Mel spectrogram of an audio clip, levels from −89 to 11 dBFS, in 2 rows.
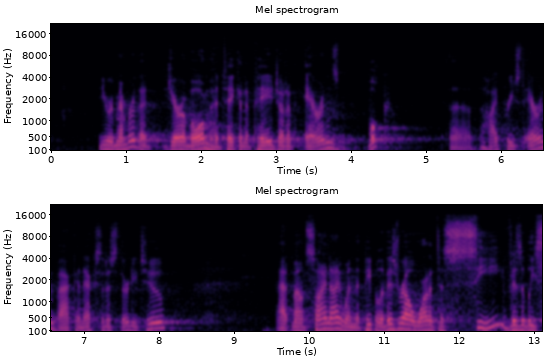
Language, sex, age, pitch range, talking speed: English, male, 40-59, 125-185 Hz, 150 wpm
